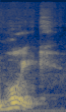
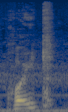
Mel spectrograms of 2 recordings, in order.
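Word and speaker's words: Hawick: them was 20 miles down the road in whoit whoit which is spelt H 8 H a WIC k w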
